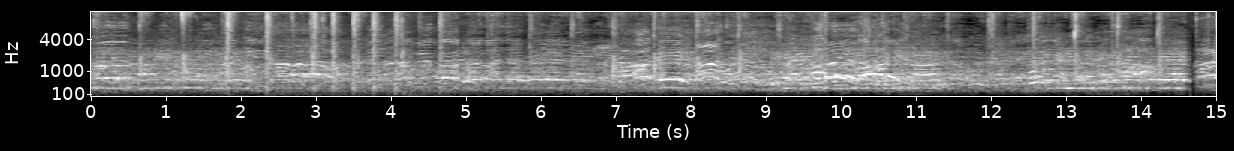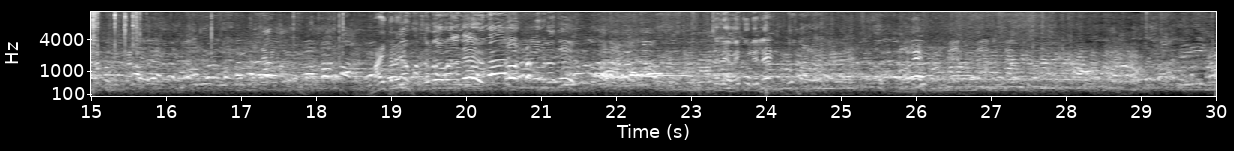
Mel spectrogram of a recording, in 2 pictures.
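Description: A crowd of people shouts and cheers loudly nearby.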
